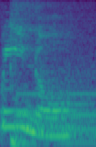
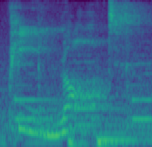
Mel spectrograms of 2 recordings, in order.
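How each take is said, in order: First: The final T is silent. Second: The final T is pronounced. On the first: "we take the T away" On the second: "in English, if we are pronouncing that word, it would be peanut"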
